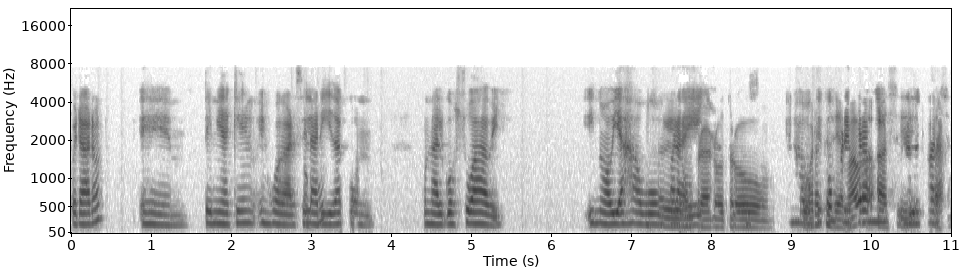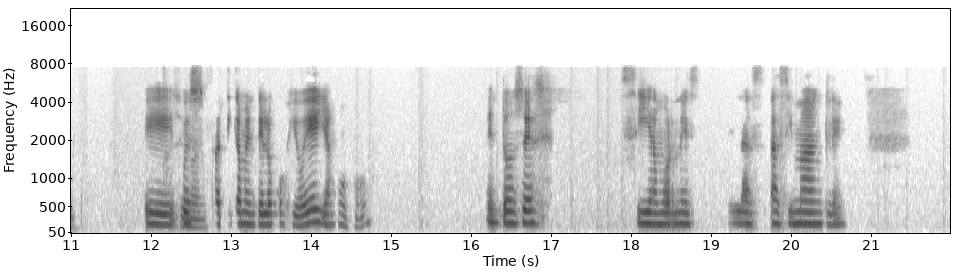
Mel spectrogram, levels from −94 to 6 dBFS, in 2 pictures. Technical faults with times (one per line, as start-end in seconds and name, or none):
3.41-3.59 speech suppressed in double talk
7.82-8.51 speech suppressed in double talk
8.92-9.12 speech suppressed in double talk
9.60-10.09 speech suppressed in double talk
10.34-10.95 speech suppressed in double talk
11.24-11.45 background gated by the echo canceller
12.79-13.09 speech suppressed in double talk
